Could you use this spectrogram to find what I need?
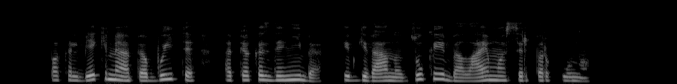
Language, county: Lithuanian, Panevėžys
